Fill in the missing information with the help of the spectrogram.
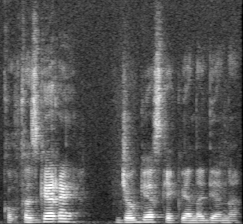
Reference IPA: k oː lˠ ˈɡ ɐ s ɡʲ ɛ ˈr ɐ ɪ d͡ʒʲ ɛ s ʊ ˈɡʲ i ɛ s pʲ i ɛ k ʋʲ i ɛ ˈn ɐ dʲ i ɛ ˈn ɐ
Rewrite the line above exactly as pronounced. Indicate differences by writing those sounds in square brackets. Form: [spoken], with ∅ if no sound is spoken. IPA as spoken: k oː lˠ [ˈk] ɐ s ɡʲ ɛ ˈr ɐ ɪ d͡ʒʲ ɛ [∅] ʊ ˈɡʲ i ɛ s [kʲ] i ɛ k ʋʲ i ɛ ˈn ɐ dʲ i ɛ ˈn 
